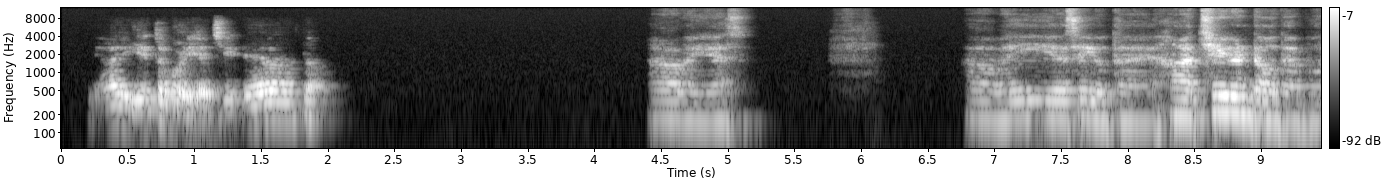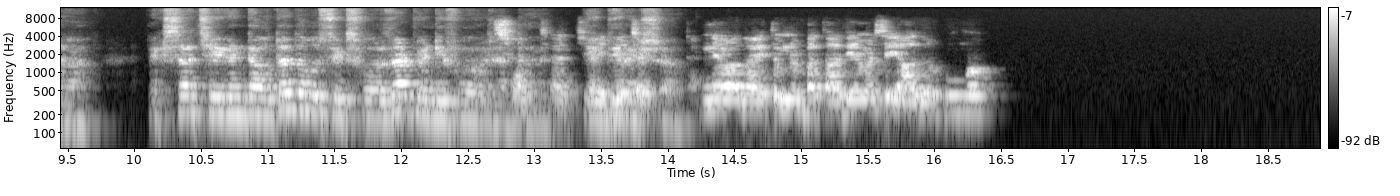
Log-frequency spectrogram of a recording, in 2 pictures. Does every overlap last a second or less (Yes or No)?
No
